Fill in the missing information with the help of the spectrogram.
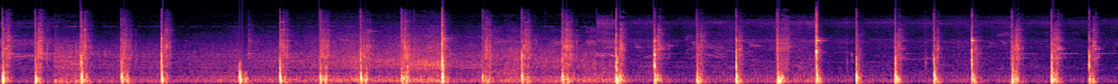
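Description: Stone pestle pounding herbs in a heavy stone mortar, grinding them into a green paste: a steady run of knocks, about two a second, with a short pause about two seconds in.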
